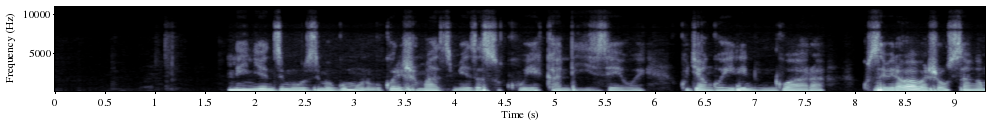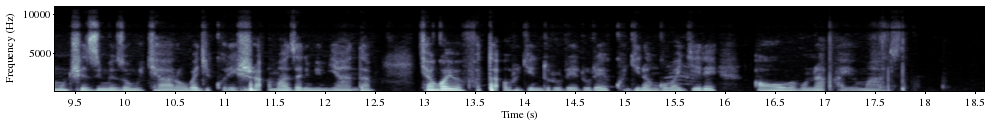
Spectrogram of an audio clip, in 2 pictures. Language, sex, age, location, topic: Kinyarwanda, female, 18-24, Kigali, health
